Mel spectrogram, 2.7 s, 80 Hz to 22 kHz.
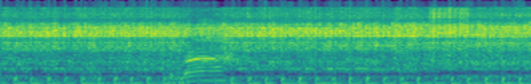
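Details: Honda Wave 100 after fixing a knocking engine (very loose timing chain, stiffer tensioner spring fitted, magneto-area fault cleared): even, steady single-cylinder idle and rev with no clatter or knock; healthy and tight.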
